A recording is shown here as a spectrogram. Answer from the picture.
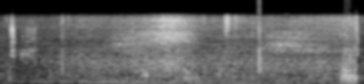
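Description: Heavy breathing of grapplers straining in a roll, swelling about a second in, with rustling and scuffing of bodies on the foam mat and a few sharp clicks over a steady low hum.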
